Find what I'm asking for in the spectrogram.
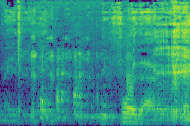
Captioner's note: laughs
